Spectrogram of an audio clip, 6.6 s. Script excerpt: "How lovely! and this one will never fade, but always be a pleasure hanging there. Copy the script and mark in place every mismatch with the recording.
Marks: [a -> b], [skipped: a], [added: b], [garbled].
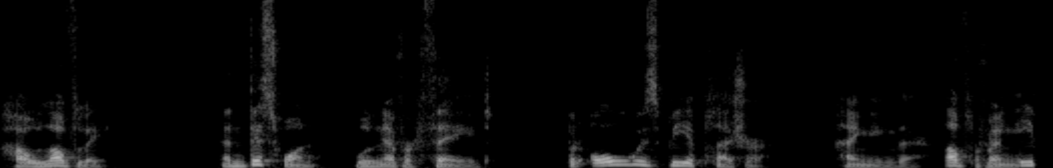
"How lovely! and this one will never fade, but always be a pleasure hanging there. [garbled]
